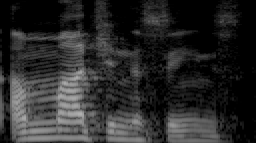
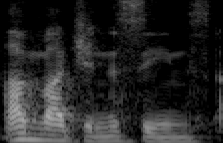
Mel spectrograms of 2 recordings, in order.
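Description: First: Imagine the scenes lifted higher with excitement; excited repeat. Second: Said in the usual way. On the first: Real, not acted. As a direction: say it again, now thrilled by the idea. Repeats phrase, second lifted.

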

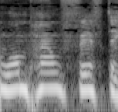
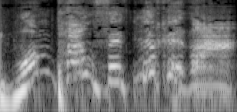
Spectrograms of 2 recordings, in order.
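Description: First: Said in the usual way. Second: High, amazed TV valuer; excited appraiser. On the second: Pretend. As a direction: marvel at the price like an antiques expert. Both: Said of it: "I'll do Antiques Roadshow on it".

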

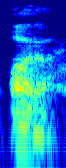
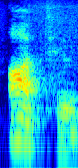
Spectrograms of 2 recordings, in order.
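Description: First: "oughta" run together as one word; casual American "oughta", ending in "uh"; American reduced form. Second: Said in the usual way. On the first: Shown as a demonstration. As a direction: say "oughta" with a soft American flapped T. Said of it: "como en Estados Unidos se dice". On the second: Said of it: "O como en Estados Unidos se dice".

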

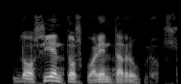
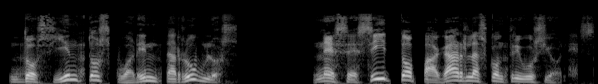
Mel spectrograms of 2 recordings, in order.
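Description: First: Said in the usual way. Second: "Doscientos cuarenta rublos" slow and plaintive. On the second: A narrator's reading. Pishik begs Lubova for money, slow and plaintive. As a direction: drag it out mournfully.

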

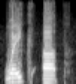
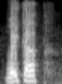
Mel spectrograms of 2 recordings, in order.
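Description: First: Firm low command. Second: Commanding call. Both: Shown as a demonstration. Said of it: "Now, watch this".

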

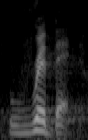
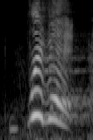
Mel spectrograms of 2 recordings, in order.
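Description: First: Said in the usual way. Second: High, loud croak-word on a jump; frog ribbit. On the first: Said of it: "say ribbit". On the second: Pretend. Teacher hops with children as a frog, loud high ribbit. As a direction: leap and burst it out like a frog. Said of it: "jump up and say ribbit".

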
